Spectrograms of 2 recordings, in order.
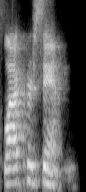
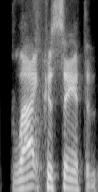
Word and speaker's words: Black Chrysanthemum: I'm pronouncing this right, so tell me if I pronounce it right or not, but Black Chrysanthemum? Close, Black Chrysanthemum. Black Chrysanthemum. Thank you very much.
